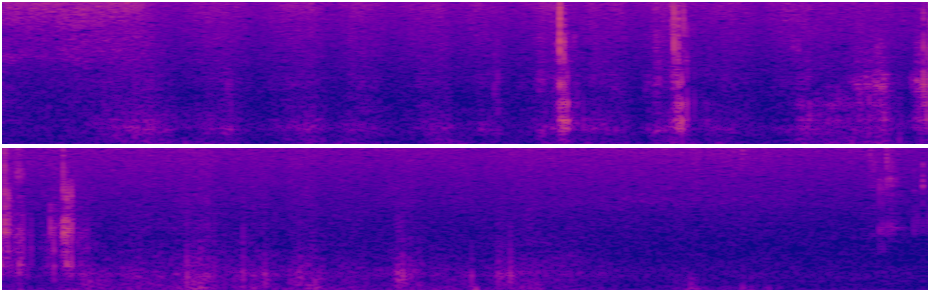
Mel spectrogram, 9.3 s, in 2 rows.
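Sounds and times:
hair washing soft low rubbing and shuffling: 0.0 - 8.6
ear cleaning sharp bright crackling scratches: 0.4 - 7.7.

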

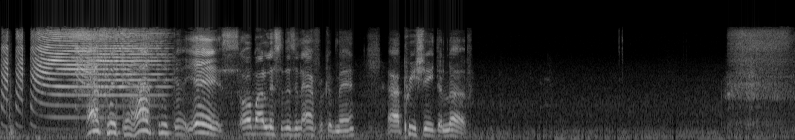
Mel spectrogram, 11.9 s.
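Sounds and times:
speech: 1.3 - 7.2
low steady rumble: 2.0 - 11.9
person inhaling Blue Dream cannabis smoke: 10.8 - 11.9.

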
